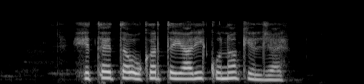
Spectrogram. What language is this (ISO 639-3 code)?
mai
